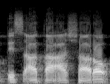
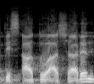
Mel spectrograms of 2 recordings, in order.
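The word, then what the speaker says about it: تسعة عشر: Padahal itu jadi mubtada muakhar berarti alaiha iku tetep ing atase neroko tisata asyaro utawi 19. Tetap bacanya bukan tisatu asyarin tapi tisata asyar.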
